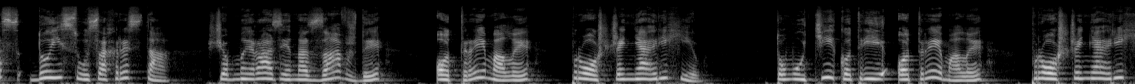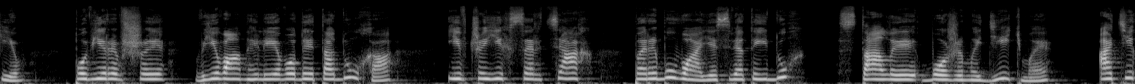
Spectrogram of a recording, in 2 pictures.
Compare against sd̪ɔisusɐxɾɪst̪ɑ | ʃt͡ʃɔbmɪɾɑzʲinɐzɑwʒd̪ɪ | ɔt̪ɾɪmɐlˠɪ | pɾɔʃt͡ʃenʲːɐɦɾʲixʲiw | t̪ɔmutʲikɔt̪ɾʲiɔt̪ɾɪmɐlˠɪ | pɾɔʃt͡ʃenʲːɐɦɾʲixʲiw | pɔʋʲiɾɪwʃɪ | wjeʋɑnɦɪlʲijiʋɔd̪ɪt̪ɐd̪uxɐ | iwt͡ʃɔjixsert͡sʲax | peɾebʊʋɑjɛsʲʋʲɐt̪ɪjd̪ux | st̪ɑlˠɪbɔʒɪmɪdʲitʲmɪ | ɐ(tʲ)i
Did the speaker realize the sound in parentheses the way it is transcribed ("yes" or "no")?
yes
